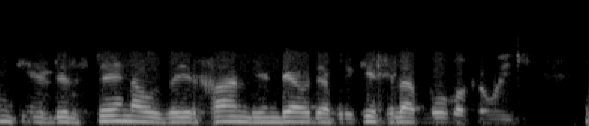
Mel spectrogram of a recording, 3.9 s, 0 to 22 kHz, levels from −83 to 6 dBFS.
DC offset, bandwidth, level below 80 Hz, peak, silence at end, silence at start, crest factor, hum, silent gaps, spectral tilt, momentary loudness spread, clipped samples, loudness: under 0.1%; 4.5 kHz; -70 dBFS; -16 dBFS; 0.5 s; 0 s; 16 dB; none; none; -7 dB/octave; 9 LU; under 0.1%; -33 LUFS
